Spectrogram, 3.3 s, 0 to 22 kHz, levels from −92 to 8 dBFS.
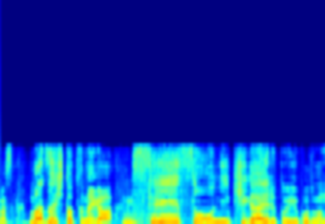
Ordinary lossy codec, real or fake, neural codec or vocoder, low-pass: none; fake; codec, 16 kHz, 4 kbps, X-Codec, HuBERT features, trained on general audio; none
